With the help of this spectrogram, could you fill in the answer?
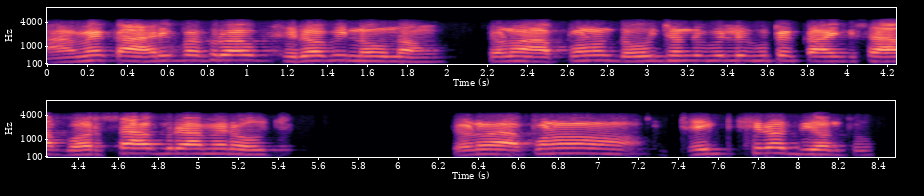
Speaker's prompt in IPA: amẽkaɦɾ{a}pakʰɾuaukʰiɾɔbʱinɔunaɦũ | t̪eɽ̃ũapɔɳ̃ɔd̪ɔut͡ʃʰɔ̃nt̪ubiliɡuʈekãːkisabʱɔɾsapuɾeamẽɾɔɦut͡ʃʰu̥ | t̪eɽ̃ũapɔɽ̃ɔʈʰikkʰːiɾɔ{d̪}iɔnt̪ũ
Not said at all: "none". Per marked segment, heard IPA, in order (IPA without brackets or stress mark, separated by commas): i, d̪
